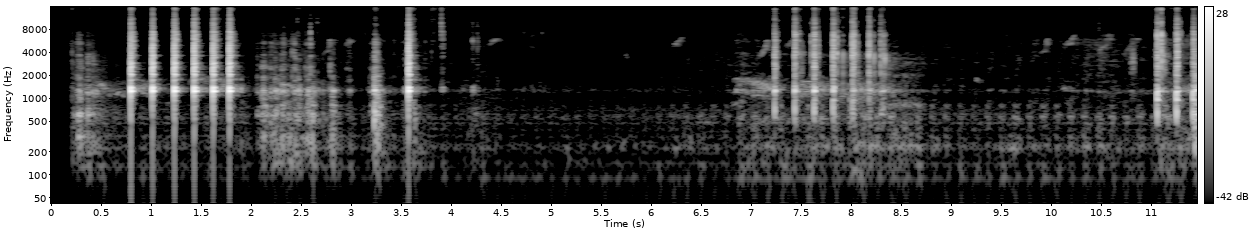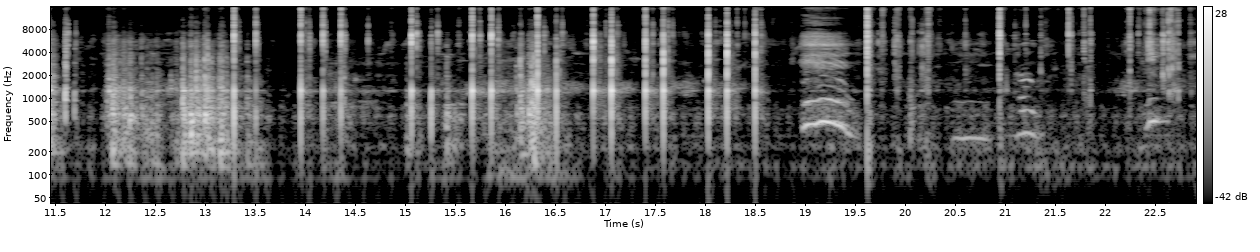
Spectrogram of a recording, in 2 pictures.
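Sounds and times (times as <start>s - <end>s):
rapid plastic ratchet clicks: 7.1s - 8.5s, 13.3s - 18.7s, 19.6s - 22.9s.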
